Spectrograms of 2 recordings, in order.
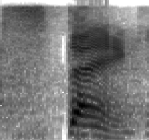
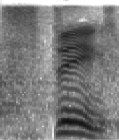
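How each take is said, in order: First: "stank" with a broad a in place of stink's i; "stank" punched and stretched out; emphatic dialect "stank". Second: Said in the usual way. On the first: Shown as a demonstration. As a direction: lean hard on "stank", drawing out the vowel. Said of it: "I mean, like, stank". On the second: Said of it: "not like stinks, but I mean, like, stank".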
